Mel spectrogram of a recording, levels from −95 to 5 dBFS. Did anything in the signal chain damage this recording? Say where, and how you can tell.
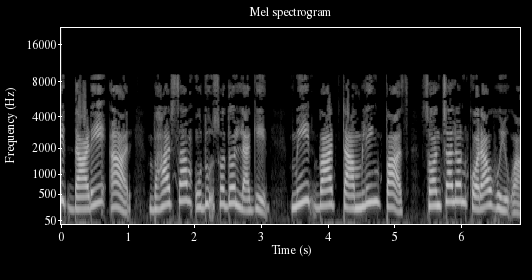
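Yes, the damage is at the codec stage. The whole clip has AAC compression artefacts that are plainly audible. Nothing comes through above 9 kHz, so the speech sounds dull, with a smeared, warbly texture on sibilants and held sounds. That hard cut-off and the thinned spectrum are what a transform codec does when it's short of bits, and the likely cause is AAC-LC at a low rate, something like 32 kbps.

There's also a pre-echo at 2.50 s. A short hiss, spread over about 13 ms, sneaks in just ahead of a sharp attack, and the onset itself comes across softened. That's the same codec at work. The attack landed late in a transform block, so the quantisation noise sized for the loud part got smeared evenly across the whole block, including the quiet stretch before the attack.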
